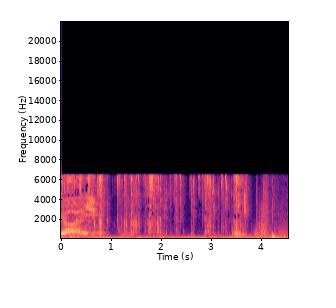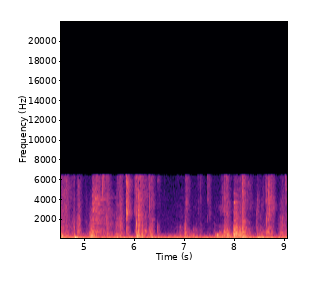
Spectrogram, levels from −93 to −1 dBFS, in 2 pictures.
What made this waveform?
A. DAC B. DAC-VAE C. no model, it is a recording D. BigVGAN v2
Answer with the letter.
C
